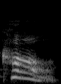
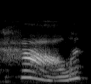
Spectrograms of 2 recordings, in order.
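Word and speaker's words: כל: here we go so the word coal whoops I have to write it didn't give me my writing thing okay the word call this is a lamid sorry is pronounced like that uh it is said like that so even though it's it it looks like the word cowl it's cold you wouldn't know that unless I unless I um unless you're told that there's no like rule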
